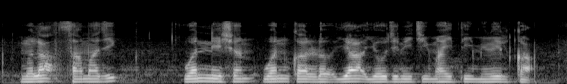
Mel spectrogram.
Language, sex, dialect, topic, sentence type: Marathi, male, Northern Konkan, banking, question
